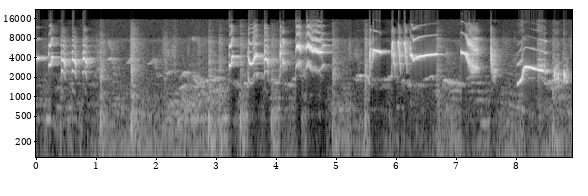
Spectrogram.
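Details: Orange-headed thrush at a bird singing competition, delivering loud, varied whistled phrases with sharp upslurred and downslurred notes and quick chattering bursts, separated by short pauses.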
